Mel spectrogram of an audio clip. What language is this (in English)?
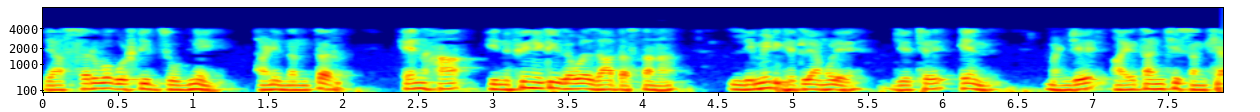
Marathi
